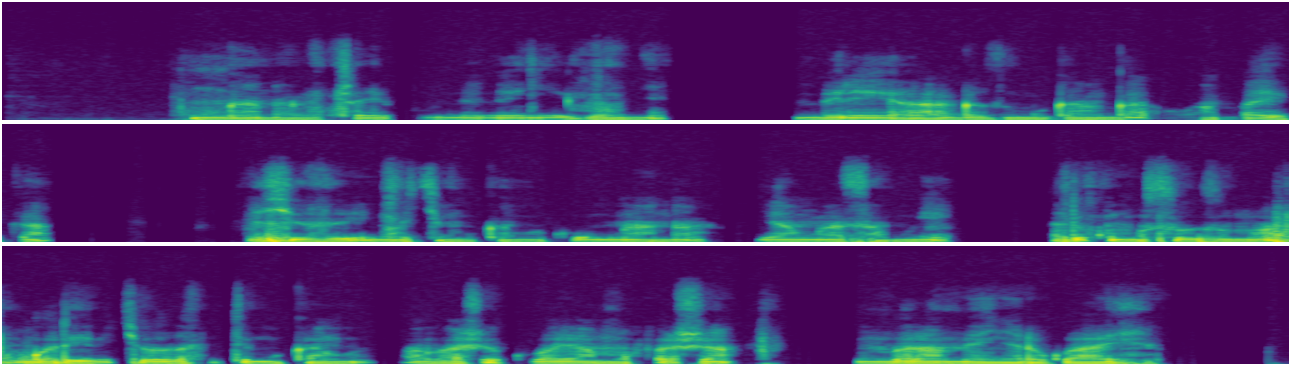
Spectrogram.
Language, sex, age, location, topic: Kinyarwanda, female, 25-35, Kigali, health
